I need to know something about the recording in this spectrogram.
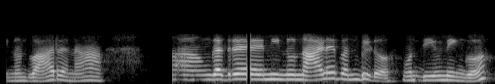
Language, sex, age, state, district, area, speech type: Kannada, female, 30-45, Karnataka, Bangalore Urban, urban, conversation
